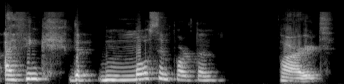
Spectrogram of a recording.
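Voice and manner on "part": normal talking voice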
